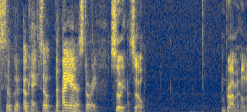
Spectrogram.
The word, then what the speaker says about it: Hyannis: Hyannis rhymes with my anus.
